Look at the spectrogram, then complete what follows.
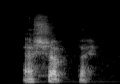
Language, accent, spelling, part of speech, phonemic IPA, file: French, Canada, achoppe, verb, /a.ʃɔp/, LL-Q150 (fra)-achoppe.wav
- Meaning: inflection of achopper: 1. first/third-person singular present indicative/subjunctive 2. second-person singular imperative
